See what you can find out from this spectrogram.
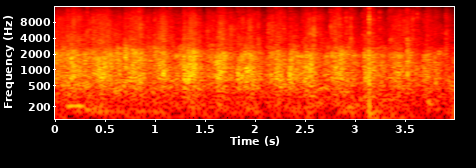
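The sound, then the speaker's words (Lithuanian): Applause for the prime minister: many hands clap together in a dense, steady stream that stays at an even, fairly loud level throughout. “Plojimai premjeras.”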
